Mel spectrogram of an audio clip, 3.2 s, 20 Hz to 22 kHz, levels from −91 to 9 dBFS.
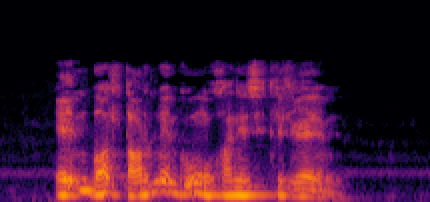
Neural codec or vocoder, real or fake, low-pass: codec, 16 kHz, 16 kbps, FunCodec, trained on LibriTTS, 50 frames a second; fake; 7.2 kHz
